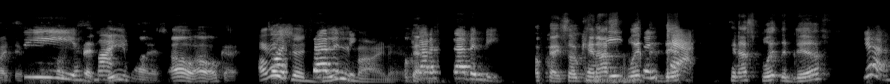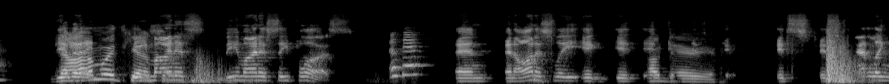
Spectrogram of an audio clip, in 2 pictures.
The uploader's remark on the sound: we did record this through Zoom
